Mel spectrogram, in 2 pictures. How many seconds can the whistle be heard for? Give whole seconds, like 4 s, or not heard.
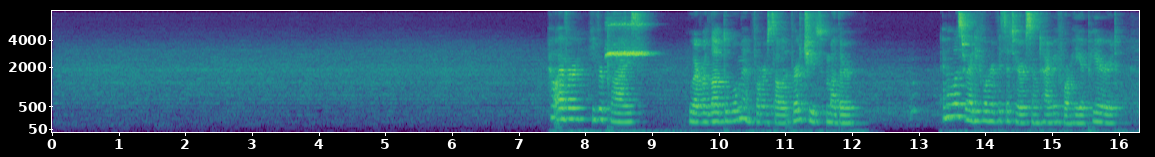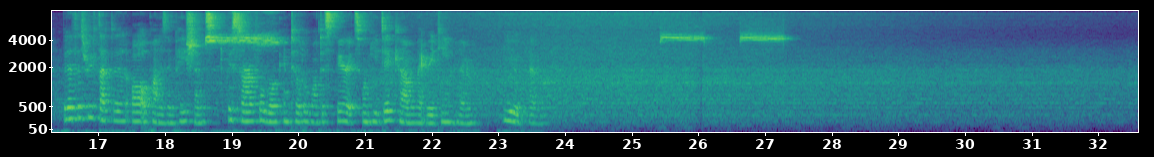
4 s.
